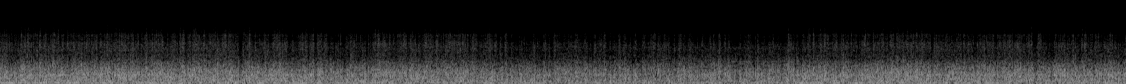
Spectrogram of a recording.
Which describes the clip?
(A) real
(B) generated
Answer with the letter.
A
